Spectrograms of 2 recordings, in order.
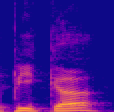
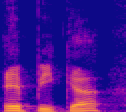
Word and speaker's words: EPyCA: economista y director de Pica Consultores. ¿Cómo te va, Martín? Muy buenos días. Cris Dátola te saluda. Voy a hacer una corrección, es Épica, con acento en la E.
